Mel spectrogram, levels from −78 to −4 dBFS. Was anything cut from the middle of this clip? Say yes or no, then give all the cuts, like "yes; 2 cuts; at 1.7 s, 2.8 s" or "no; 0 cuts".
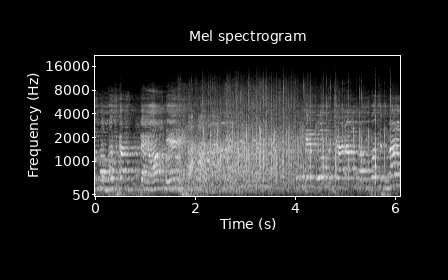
yes; 1 cut; at 4.0 s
